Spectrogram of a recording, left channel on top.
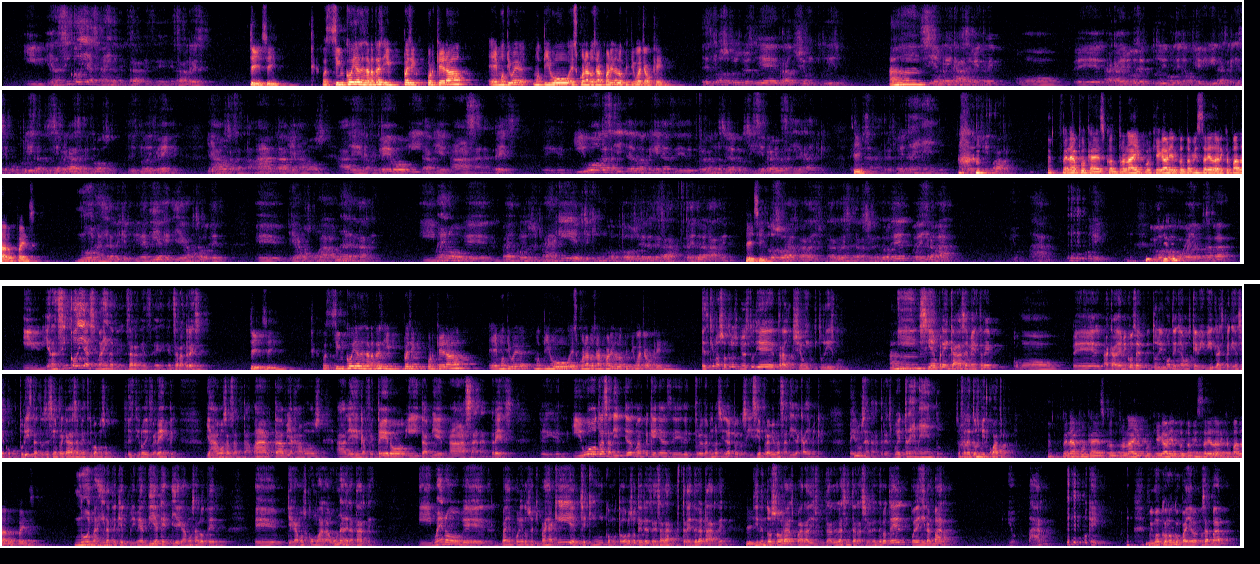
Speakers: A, on the right; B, on the left.
A: y, y eran cinco días, imagínate, en San, en en- en San Andrés.
B: Sí, sí. Pues cinco días en San Andrés y pues, ¿y por qué era eh, motivo, motivo escolar? O sea, ¿cuál era el objetivo allá o qué?
A: Es que nosotros, yo estudié traducción y turismo
B: Ah,
A: y siempre en cada semestre, como eh, académicos del turismo, teníamos que vivir la experiencia como un turista. Entonces siempre cada semestre íbamos a un destino diferente. Viajamos a Santa Marta, viajamos al Eje Cafetero y también a San Andrés. Eh, eh, y hubo otras salidas más pequeñas eh, dentro de la misma ciudad, pero sí, siempre había una salida académica. Pero
B: sí.
A: San Andrés fue tremendo. Eso
B: <laughs>
A: fue en el dos mil cuatro.
B: Fue la época de descontrol ahí, porque Gabriel contó mi historia, a ver qué pasaron, pues.
A: No, imagínate que el primer día que llegamos al hotel, eh, llegamos como a la una de la tarde. Y bueno, eh, vayan poniendo su equipaje aquí. El check-in, como todos los hoteles, es a las 3 de la tarde.
B: Sí,
A: Tienen
B: sí.
A: dos horas para disfrutar de las instalaciones del hotel. Pueden ir al bar. Y yo, ¿bar? Ok. Fuimos
B: Sí,
A: con los compañeros al bar.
